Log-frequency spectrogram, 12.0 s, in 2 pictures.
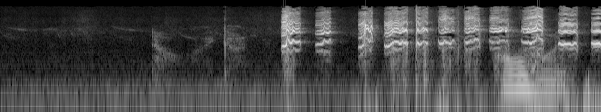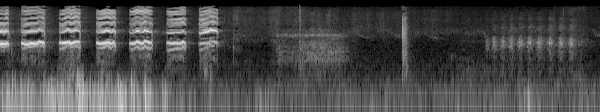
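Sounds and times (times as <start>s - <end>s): young bird distress calls: 2.8s - 8.2s, 10.8s - 11.9s.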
